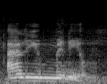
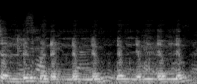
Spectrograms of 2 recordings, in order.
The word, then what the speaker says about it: aluminium: would mind all those aluminium are we all clear about the pronunciation of this word henceforth none of this aluminum look look at it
